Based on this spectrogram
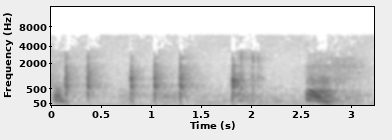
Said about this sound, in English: But what were you doing with the hammer and nails? What do you mean, what was I doing? All artists do that when they finish painting the canvas. Tacking it onto a wooden frame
